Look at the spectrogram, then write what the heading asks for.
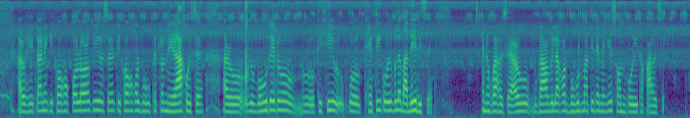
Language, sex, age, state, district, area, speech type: Assamese, female, 18-30, Assam, Lakhimpur, rural, spontaneous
